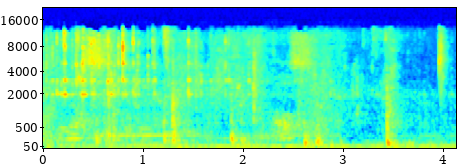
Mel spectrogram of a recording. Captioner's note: ice go jingle jangle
